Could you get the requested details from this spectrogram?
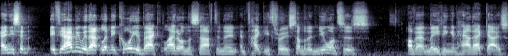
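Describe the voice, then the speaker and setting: With an Australian accent, a man speaks in an energetic tone at a fairly high pitch and a fairly quick pace, his intonation lively and his loudness swinging widely. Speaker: podcast host. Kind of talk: casual interview chat.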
